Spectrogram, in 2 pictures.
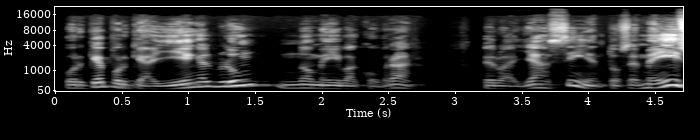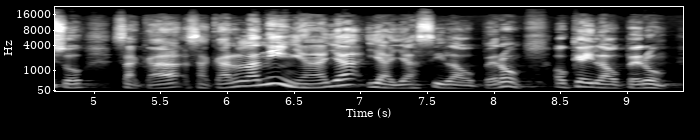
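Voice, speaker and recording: A man preaching a sermon to his congregation, swinging from loud emphatic peaks to low confiding asides and calling out "brother" to the listeners. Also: big pitch swings, normal speed. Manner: addresses the congregation directly, "brother". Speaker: pastor. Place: church sanctuary.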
